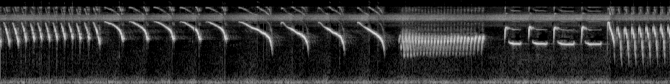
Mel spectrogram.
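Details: Belgian canary coaxing a fellow canary to sing. A quick trill leads into falling whistled slurs, then a flat buzzy rattle, a few hooked notes, and a closing rapid trill.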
